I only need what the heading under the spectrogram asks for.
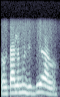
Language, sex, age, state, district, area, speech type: Odia, female, 60+, Odisha, Jharsuguda, rural, conversation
